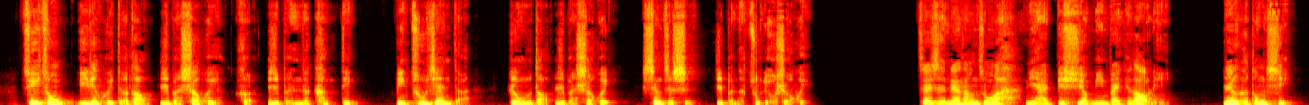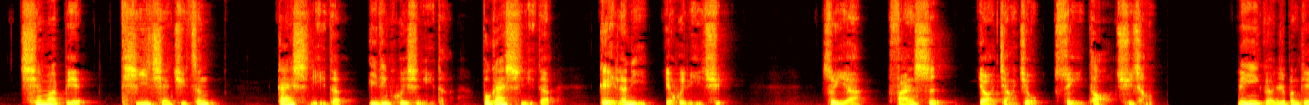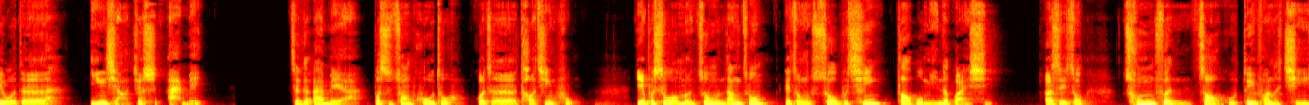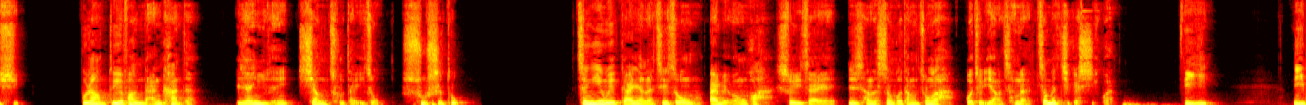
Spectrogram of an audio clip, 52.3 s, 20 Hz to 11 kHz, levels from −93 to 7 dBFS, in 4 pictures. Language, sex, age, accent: Chinese, male, 60-79, native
